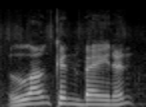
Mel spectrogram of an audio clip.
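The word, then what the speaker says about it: Lånkebanen: a low 37 second lap time here around Lumpkin Beynon as some Norwegians helped me pronounce over the past few weeks hello rallycross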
